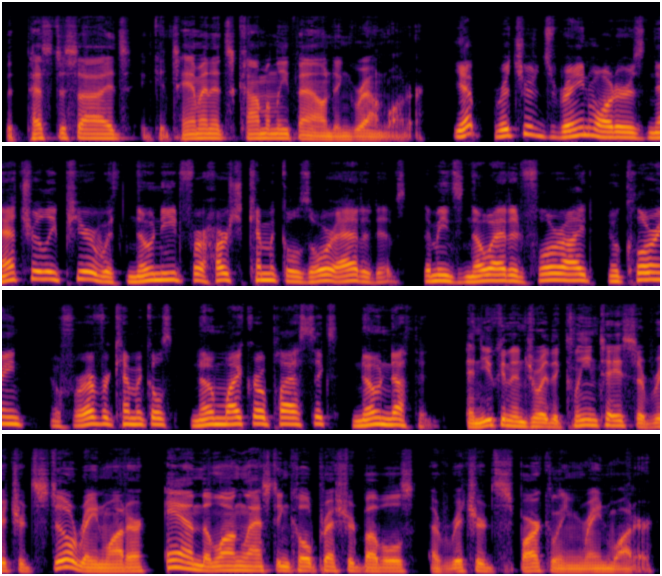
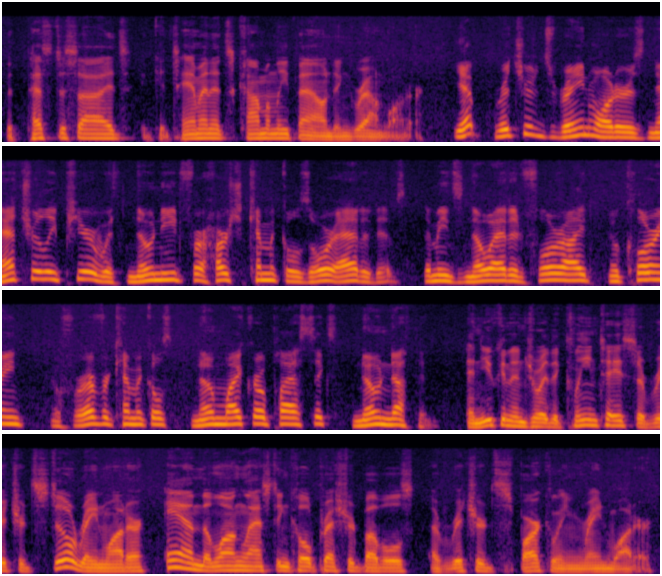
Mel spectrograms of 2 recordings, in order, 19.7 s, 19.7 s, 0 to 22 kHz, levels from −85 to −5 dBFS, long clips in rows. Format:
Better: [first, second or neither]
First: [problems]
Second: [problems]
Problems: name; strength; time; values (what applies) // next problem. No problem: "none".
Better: first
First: none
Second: hiss; faint; throughout; 25 dB below the speech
